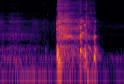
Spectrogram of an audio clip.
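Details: Sudden-onset, unexpectedly long nonstop coughing fit that kept worsening, bringing tears and constant position changes: a harsh cough burst, then several quick follow-on coughs in a short run; prolonged coughing fit.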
